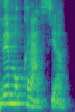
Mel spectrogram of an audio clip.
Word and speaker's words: democracia: los heteroprosódicos, es decir, palabras que son semejantes o iguales en ambos idiomas, pero que se pronuncian de una manera diferente. Y yo aquí tengo 3 ejemplos: policía, cerebro y democracia.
